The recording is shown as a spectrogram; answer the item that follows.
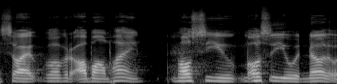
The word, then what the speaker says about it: Au Bon Pain: Au Bon Pain? – Yeah, that's how you say it. Au Bon Pain.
